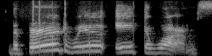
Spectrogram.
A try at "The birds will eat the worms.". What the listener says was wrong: So don't give will any importance. It's an unstressed word. These are the ones in italics are unstressed.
